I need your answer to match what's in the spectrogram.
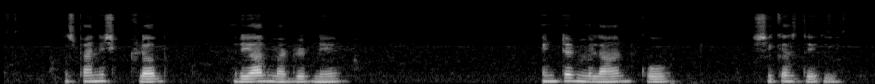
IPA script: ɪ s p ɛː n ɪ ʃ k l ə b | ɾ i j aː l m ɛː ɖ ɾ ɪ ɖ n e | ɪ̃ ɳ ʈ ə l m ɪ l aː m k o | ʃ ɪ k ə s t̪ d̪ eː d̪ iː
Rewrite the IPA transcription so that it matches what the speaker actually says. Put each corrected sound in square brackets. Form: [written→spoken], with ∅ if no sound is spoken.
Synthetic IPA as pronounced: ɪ s p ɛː n ɪ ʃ k l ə b | ɾ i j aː l m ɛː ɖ ɾ ɪ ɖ n e | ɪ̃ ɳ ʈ ə [l→ɾ] m ɪ l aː [m→n] k o | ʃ ɪ k ə s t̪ d̪ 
